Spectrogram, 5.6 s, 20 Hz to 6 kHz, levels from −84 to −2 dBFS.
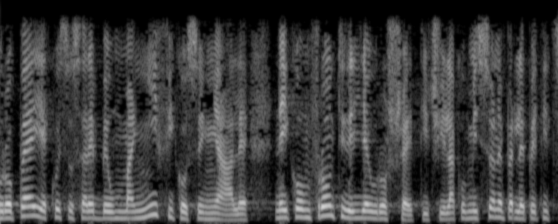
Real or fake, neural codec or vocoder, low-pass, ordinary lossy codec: real; none; 5.4 kHz; none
